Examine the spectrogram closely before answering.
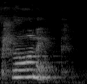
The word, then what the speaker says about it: chronic: that boy's character is very good ch is pronounced as curia the next word is chronic chronic that disease is chronic echo echo echo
